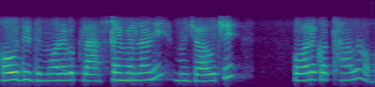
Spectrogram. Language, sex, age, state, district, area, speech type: Odia, female, 30-45, Odisha, Kalahandi, rural, conversation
